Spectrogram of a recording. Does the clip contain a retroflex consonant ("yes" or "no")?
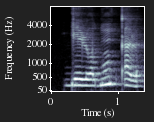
yes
